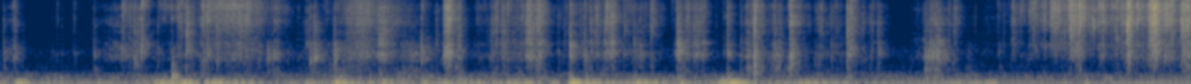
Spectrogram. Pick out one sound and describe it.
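Cards and plastic packs rustle and clack as hands sort through them.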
